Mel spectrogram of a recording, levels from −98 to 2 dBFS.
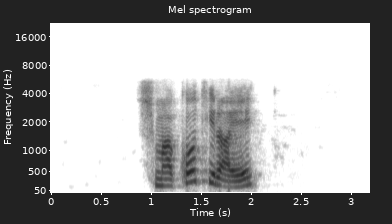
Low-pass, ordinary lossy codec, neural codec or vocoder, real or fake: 5.4 kHz; Opus, 32 kbps; none; real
